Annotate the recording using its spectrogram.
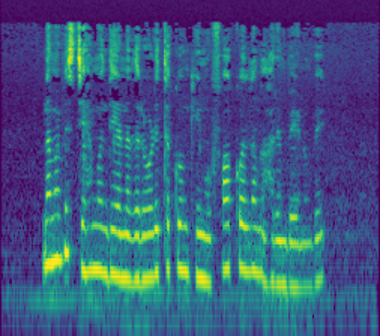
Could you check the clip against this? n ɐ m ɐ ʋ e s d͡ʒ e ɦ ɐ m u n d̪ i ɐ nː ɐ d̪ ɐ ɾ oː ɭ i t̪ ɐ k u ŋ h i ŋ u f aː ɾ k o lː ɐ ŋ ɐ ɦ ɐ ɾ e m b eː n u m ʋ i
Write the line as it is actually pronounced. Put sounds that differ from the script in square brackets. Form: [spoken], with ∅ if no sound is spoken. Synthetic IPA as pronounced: n ɐ m ɐ ʋ e s d͡ʒ e ɦ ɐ m u n d̪ i ɐ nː ɐ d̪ ɐ ɾ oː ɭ i t̪ ɐ k u ŋ h i ŋ u f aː [∅] k o lː ɐ ŋ ɐ ɦ ɐ ɾ e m b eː n u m ʋ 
